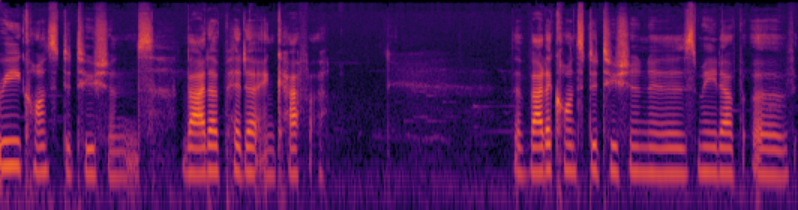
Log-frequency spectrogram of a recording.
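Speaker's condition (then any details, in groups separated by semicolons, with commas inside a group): No condition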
